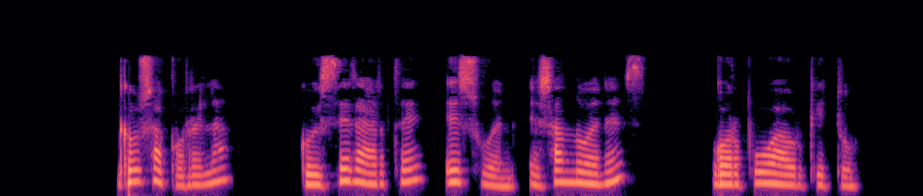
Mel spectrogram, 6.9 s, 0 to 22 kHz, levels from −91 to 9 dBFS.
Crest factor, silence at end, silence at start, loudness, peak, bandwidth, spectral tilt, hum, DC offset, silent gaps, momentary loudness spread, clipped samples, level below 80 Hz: 20 dB; 0.5 s; 0.9 s; -20 LUFS; 0 dBFS; 8 kHz; -5 dB/octave; none; under 0.1%; 1.76-2.25 s, 3.22-3.34 s, 3.90-3.97 s, 4.85-5.34 s; 11 LU; under 0.1%; -58 dBFS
